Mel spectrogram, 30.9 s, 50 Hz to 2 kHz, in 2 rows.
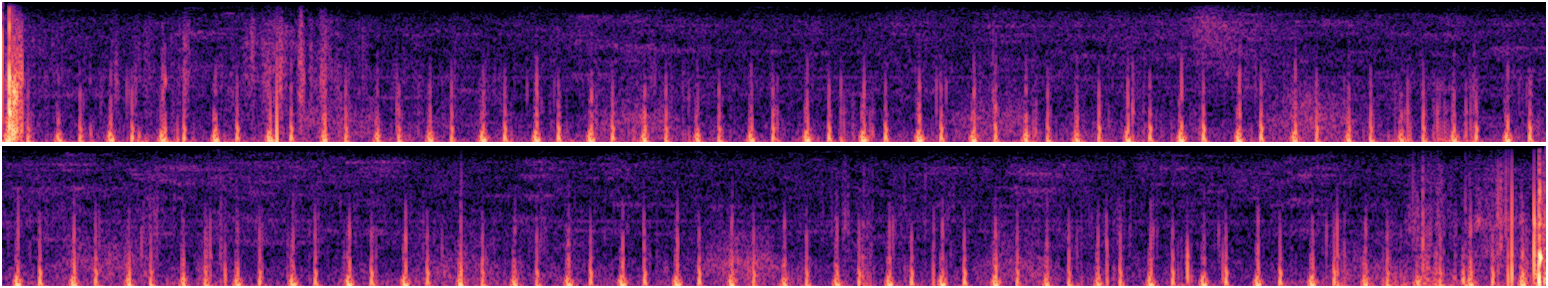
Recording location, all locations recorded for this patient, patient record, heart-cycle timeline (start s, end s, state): pulmonary valve (PV)
aortic valve (AV)+pulmonary valve (PV)+tricuspid valve (TV)+mitral valve (MV)
#Age: Adolescent
#Sex: Male
#Height: 143.0 cm
#Weight: 40.4 kg
#Pregnancy status: False
#Murmur: Absent
#Murmur locations: nan
#Most audible location: nan
#Systolic murmur timing: nan
#Systolic murmur shape: nan
#Systolic murmur grading: nan
#Systolic murmur pitch: nan
#Systolic murmur quality: nan
#Diastolic murmur timing: nan
#Diastolic murmur shape: nan
#Diastolic murmur grading: nan
#Diastolic murmur pitch: nan
#Diastolic murmur quality: nan
#Outcome: Normal
#Campaign: 2014 screening campaign
0.00	3.18	unannotated
3.18	3.30	S1
3.30	3.42	systole
3.42	3.52	S2
3.52	3.72	diastole
3.72	3.82	S1
3.82	3.96	systole
3.96	4.04	S2
4.04	4.24	diastole
4.24	4.36	S1
4.36	4.48	systole
4.48	4.58	S2
4.58	4.78	diastole
4.78	4.90	S1
4.90	5.02	systole
5.02	5.10	S2
5.10	5.30	diastole
5.30	5.42	S1
5.42	5.54	systole
5.54	5.64	S2
5.64	5.86	diastole
5.86	5.98	S1
5.98	6.08	systole
6.08	6.18	S2
6.18	6.38	diastole
6.38	6.50	S1
6.50	6.62	systole
6.62	6.72	S2
6.72	6.92	diastole
6.92	7.02	S1
7.02	7.16	systole
7.16	7.26	S2
7.26	7.46	diastole
7.46	7.58	S1
7.58	7.70	systole
7.70	7.80	S2
7.80	8.02	diastole
8.02	8.14	S1
8.14	8.26	systole
8.26	8.34	S2
8.34	8.58	diastole
8.58	8.70	S1
8.70	8.82	systole
8.82	8.92	S2
8.92	9.14	diastole
9.14	9.26	S1
9.26	9.38	systole
9.38	9.46	S2
9.46	9.68	diastole
9.68	9.80	S1
9.80	9.92	systole
9.92	10.02	S2
10.02	10.20	diastole
10.20	10.32	S1
10.32	10.44	systole
10.44	10.54	S2
10.54	10.72	diastole
10.72	10.82	S1
10.82	10.96	systole
10.96	11.04	S2
11.04	11.22	diastole
11.22	11.34	S1
11.34	11.46	systole
11.46	11.56	S2
11.56	11.76	diastole
11.76	11.88	S1
11.88	12.00	systole
12.00	12.10	S2
12.10	12.34	diastole
12.34	12.46	S1
12.46	12.58	systole
12.58	12.66	S2
12.66	12.90	diastole
12.90	13.00	S1
13.00	13.14	systole
13.14	13.24	S2
13.24	13.42	diastole
13.42	13.54	S1
13.54	13.68	systole
13.68	13.76	S2
13.76	13.96	diastole
13.96	14.08	S1
14.08	14.20	systole
14.20	14.30	S2
14.30	14.48	diastole
14.48	14.60	S1
14.60	14.72	systole
14.72	14.82	S2
14.82	15.02	diastole
15.02	15.14	S1
15.14	15.26	systole
15.26	15.36	S2
15.36	15.56	diastole
15.56	15.68	S1
15.68	15.80	systole
15.80	15.90	S2
15.90	16.12	diastole
16.12	16.24	S1
16.24	16.36	systole
16.36	16.46	S2
16.46	16.66	diastole
16.66	16.78	S1
16.78	16.92	systole
16.92	17.00	S2
17.00	17.22	diastole
17.22	17.32	S1
17.32	17.46	systole
17.46	17.56	S2
17.56	17.76	diastole
17.76	17.88	S1
17.88	18.00	systole
18.00	18.10	S2
18.10	18.32	diastole
18.32	18.44	S1
18.44	18.56	systole
18.56	18.66	S2
18.66	18.88	diastole
18.88	19.00	S1
19.00	19.12	systole
19.12	19.22	S2
19.22	19.44	diastole
19.44	19.56	S1
19.56	19.68	systole
19.68	19.78	S2
19.78	19.98	diastole
19.98	20.10	S1
20.10	20.24	systole
20.24	20.32	S2
20.32	20.52	diastole
20.52	20.64	S1
20.64	20.78	systole
20.78	20.86	S2
20.86	21.06	diastole
21.06	21.18	S1
21.18	21.32	systole
21.32	21.40	S2
21.40	21.60	diastole
21.60	21.72	S1
21.72	21.84	systole
21.84	21.94	S2
21.94	22.16	diastole
22.16	22.28	S1
22.28	22.40	systole
22.40	22.48	S2
22.48	22.70	diastole
22.70	22.82	S1
22.82	22.94	systole
22.94	23.04	S2
23.04	23.22	diastole
23.22	23.34	S1
23.34	23.48	systole
23.48	23.56	S2
23.56	23.76	diastole
23.76	23.86	S1
23.86	24.00	systole
24.00	24.10	S2
24.10	24.28	diastole
24.28	24.40	S1
24.40	24.52	systole
24.52	24.62	S2
24.62	24.80	diastole
24.80	24.92	S1
24.92	25.04	systole
25.04	25.14	S2
25.14	25.34	diastole
25.34	25.46	S1
25.46	25.58	systole
25.58	25.68	S2
25.68	25.86	diastole
25.86	25.96	S1
25.96	26.10	systole
26.10	26.20	S2
26.20	26.36	diastole
26.36	26.48	S1
26.48	26.60	systole
26.60	26.70	S2
26.70	26.88	diastole
26.88	27.00	S1
27.00	27.14	systole
27.14	27.22	S2
27.22	27.42	diastole
27.42	27.54	S1
27.54	27.66	systole
27.66	27.76	S2
27.76	27.96	diastole
27.96	28.08	S1
28.08	28.20	systole
28.20	28.30	S2
28.30	28.50	diastole
28.50	28.62	S1
28.62	28.76	systole
28.76	28.86	S2
28.86	29.04	diastole
29.04	29.16	S1
29.16	29.28	systole
29.28	29.38	S2
29.38	29.58	diastole
29.58	29.68	S1
29.68	29.80	systole
29.80	29.88	S2
29.88	30.06	diastole
30.06	30.88	unannotated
